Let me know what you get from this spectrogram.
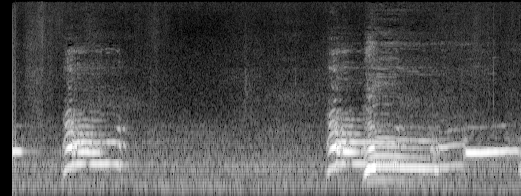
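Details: Two chained hounds, one white and one dark, barking on a Saturday night in a bushy lot near an irrigation ditch, heard from about ten yards away; two bursts of drawn-out, harmonic baying separated by a quiet pause.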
